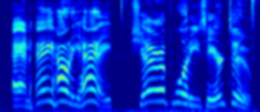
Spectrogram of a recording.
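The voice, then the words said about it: Poor Sheriff Woody impersonation. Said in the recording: “worst Woody impersonation ever”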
